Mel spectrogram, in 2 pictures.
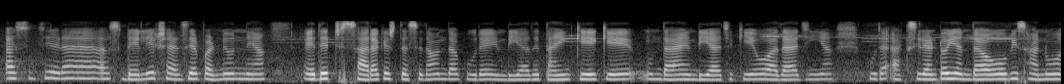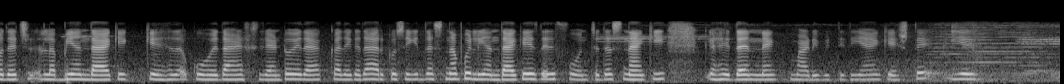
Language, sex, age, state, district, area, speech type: Dogri, female, 18-30, Jammu and Kashmir, Jammu, urban, spontaneous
